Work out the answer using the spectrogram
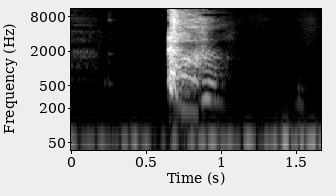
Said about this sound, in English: Oh my gosh, I'm gonna cough again.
